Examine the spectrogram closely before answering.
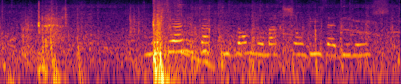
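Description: A heavy thud sounds as a person lands from a jump.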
